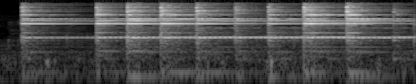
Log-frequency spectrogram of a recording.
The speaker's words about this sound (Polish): Do czego ten dzwonek służy? Właściwie można powiedzieć, że do czasu zamknięcia kościoła służył nam na taki sygnał, że się msza albo liturgia rozpoczyna. No a w tym momencie jest trochę przykurzony, bo nie jest nieużywany.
